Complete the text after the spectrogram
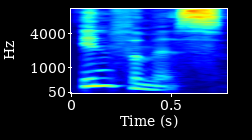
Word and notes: infamous: ínfəməs; インファマス

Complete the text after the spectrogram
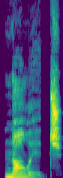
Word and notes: knowledge: nɑ’lidʒ; ナァレッジ

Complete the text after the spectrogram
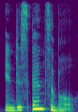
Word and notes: indispensable: ìndispénsəbl; インディスペンサボォ

